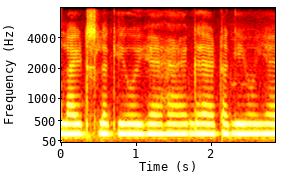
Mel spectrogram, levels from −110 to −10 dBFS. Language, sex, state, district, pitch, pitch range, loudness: Hindi, female, Maharashtra, Washim, 210 Hz, 210-215 Hz, -11 LUFS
